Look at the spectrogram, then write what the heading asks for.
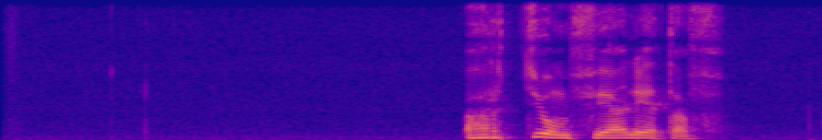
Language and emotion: Russian, angry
